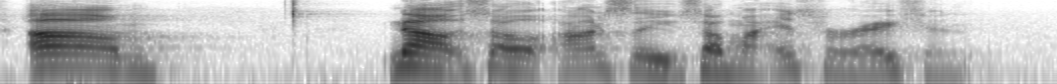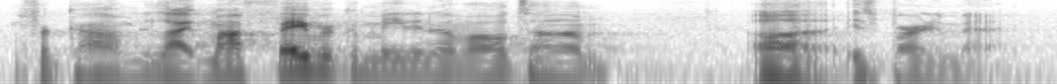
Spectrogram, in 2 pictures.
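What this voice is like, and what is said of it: Southern American accent. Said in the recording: “I have a certain cadence, I think, about how I talk ... I have a Southern accent”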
